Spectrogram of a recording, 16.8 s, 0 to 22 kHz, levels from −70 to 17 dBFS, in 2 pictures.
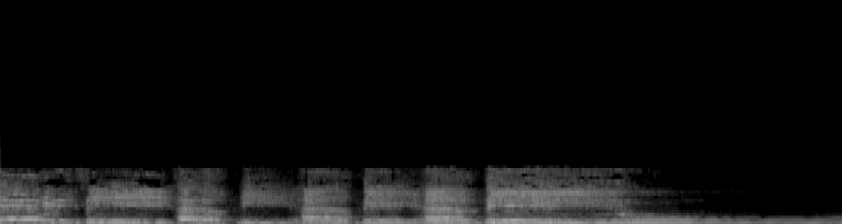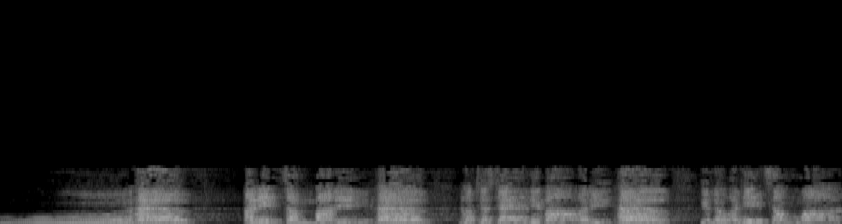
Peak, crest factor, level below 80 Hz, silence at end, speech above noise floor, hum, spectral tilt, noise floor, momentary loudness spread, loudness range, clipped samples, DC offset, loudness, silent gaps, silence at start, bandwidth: -4 dBFS; 20 dB; -60 dBFS; 0 s; 23 dB; none; -9 dB/octave; -45 dBFS; 16 LU; 7 LU; under 0.1%; under 0.1%; -22 LUFS; none; 0 s; 5.8 kHz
